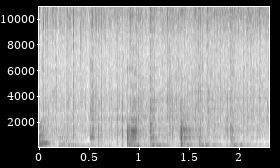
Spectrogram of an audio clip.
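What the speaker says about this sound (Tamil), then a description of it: "ஒரு ஒரு நிமிஷம் நம்ம இதை வதக்கலாங்க" Steady sizzling of chopped garlic sautéing in a pan, with occasional clinks and scrapes of stirring, close and moderately quiet.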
